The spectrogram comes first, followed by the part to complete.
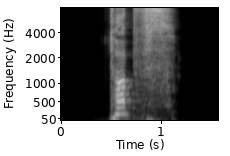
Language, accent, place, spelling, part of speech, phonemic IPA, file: German, Germany, Berlin, Topfs, noun, /tɔpfs/, De-Topfs.ogg
- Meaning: genitive singular of Topf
